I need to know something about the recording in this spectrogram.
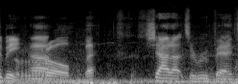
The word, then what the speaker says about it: Roope: I commentated on Rupe in the Prodigy Racing League, and I think he Americanized the pronunciation enough for Brian Till and myself so that we felt comfortable saying it. So he is Rupe. He is Rupe to me.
